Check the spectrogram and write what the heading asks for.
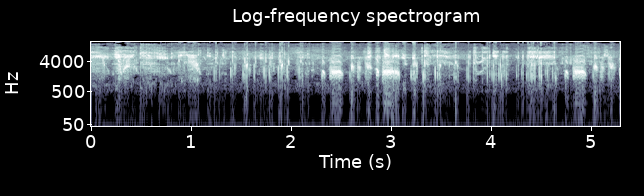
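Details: Swiftlets calling, played as a swiftlet calling sound: dense rapid twittering and chirping, high clicky buzzy notes repeated quickly with short sharp bursts throughout.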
